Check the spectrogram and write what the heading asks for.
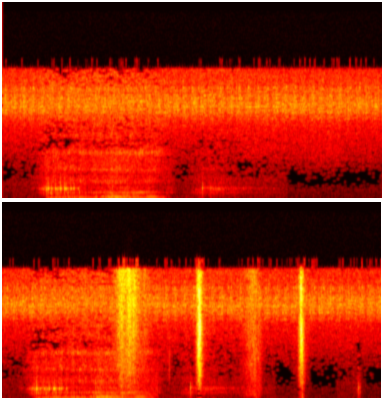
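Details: Snoring.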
